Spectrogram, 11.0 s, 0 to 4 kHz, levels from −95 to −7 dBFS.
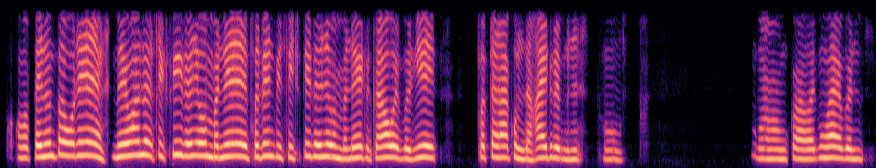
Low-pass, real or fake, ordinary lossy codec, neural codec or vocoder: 3.6 kHz; fake; none; autoencoder, 44.1 kHz, a latent of 192 numbers a frame, MeloTTS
